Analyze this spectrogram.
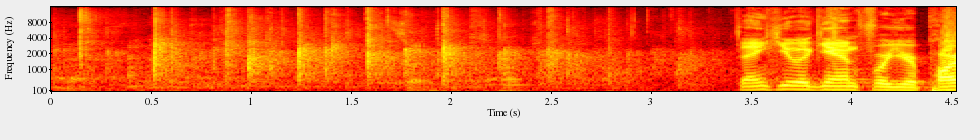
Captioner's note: audience clapping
